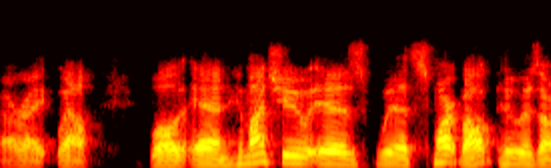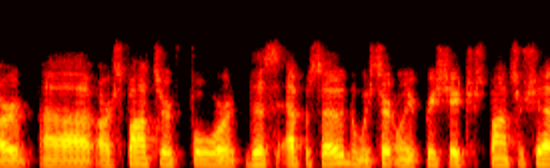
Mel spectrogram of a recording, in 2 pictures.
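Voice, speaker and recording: In a normal speaking voice, a man talks at a moderate pace and medium pitch with ordinary pitch variation. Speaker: webinar host. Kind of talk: webinar hosting.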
